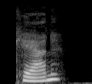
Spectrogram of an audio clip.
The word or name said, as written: kerne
